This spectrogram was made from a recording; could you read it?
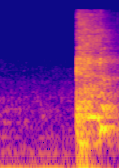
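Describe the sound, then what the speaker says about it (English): A single sharp, harsh cough from a person with bronchitis bursts out loud and close after a second of quiet low hum, with no talking. "I've got this cough"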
